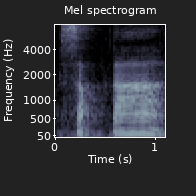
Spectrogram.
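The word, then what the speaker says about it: สัปดาห์: Und zu guter Letzt, Sapta, Sapta, Sapta, die Woche, also das Ha-He zum Schluss wird nicht ausgesprochen, weil es stumm geschaltet ist.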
